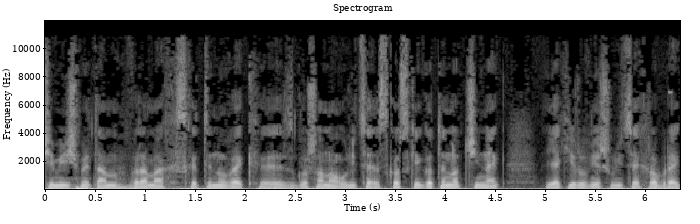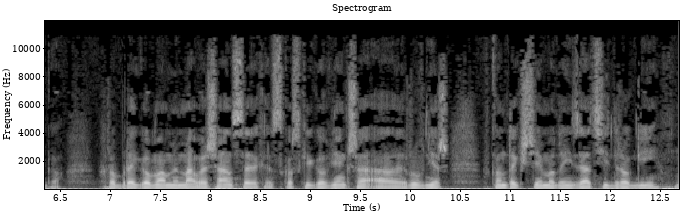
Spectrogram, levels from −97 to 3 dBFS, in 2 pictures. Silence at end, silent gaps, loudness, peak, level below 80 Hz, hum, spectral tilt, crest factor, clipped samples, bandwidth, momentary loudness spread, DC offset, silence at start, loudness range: 0 s; none; -24 LUFS; 0 dBFS; -26 dBFS; none; -6 dB/octave; 18 dB; under 0.1%; 10.5 kHz; 7 LU; under 0.1%; 0 s; 2 LU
